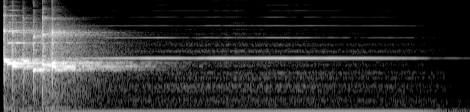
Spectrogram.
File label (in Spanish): trio fluido, tipologías; lachenmann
